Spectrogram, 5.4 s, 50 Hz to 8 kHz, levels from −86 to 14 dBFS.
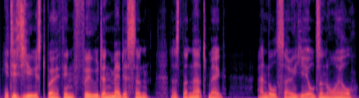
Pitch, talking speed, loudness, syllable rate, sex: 90 Hz, 180 wpm, -18 LUFS, 4.6 syllables/s, male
